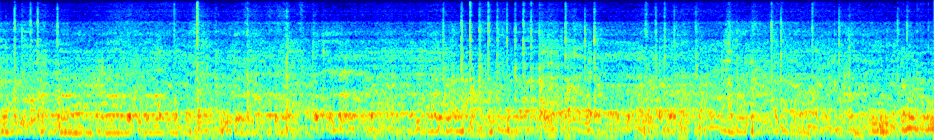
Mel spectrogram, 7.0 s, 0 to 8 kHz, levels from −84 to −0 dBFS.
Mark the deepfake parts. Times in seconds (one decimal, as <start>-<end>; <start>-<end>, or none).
0.0-7.0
